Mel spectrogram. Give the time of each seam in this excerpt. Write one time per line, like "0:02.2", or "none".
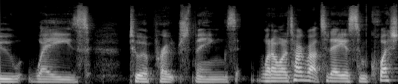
0:02.4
